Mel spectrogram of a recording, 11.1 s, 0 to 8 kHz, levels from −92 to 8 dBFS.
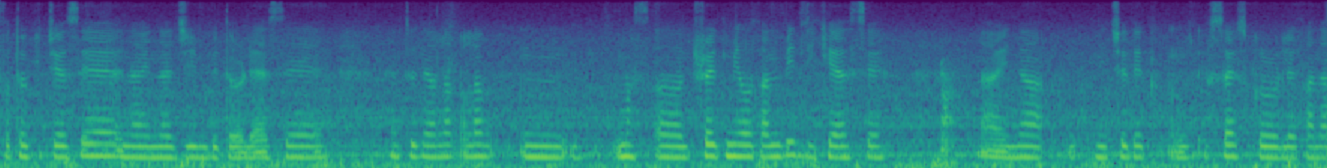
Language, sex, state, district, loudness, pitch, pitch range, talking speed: Nagamese, female, Nagaland, Dimapur, -18 LUFS, 200 Hz, 190-210 Hz, 145 wpm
